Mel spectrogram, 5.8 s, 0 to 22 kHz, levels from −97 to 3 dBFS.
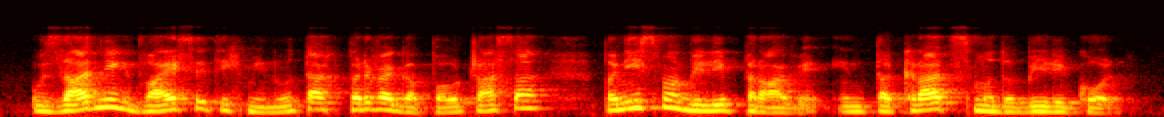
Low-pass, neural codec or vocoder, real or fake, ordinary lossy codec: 7.2 kHz; none; real; Opus, 32 kbps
